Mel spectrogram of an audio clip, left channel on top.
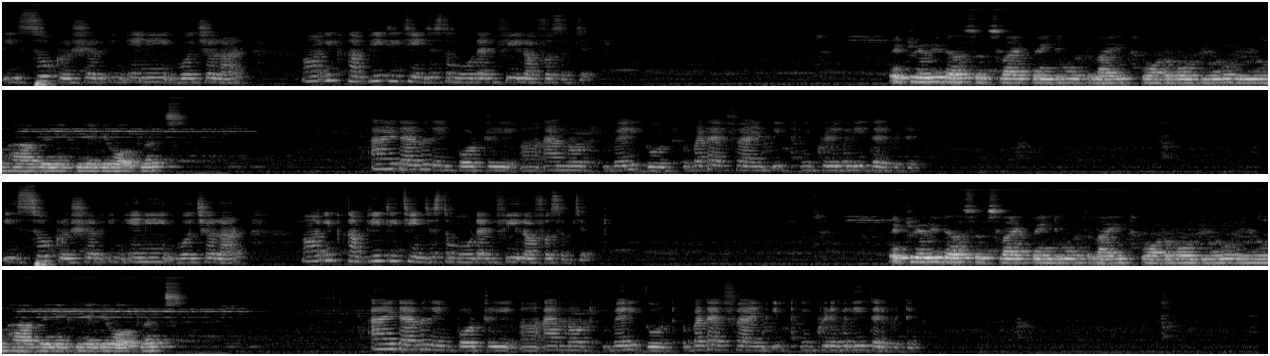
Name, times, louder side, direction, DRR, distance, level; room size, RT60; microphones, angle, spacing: voice 1, 0.0-5.9 8.4-8.9 14.9-15.1 15.8-21.8 22.8-22.9 24.2-24.4, right 2 dB, 70° right, 4.1 m, -36 dB
voice 2, 8.9-15.0, right 1 dB, 90° right, 3.5 m, -25 dB
14.0 x 8.2 x 2.5 m
head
